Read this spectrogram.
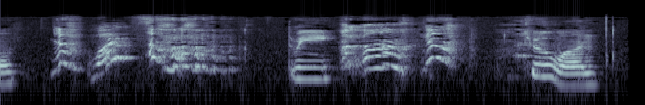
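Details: Vocal sounds broken by sharp, sudden hiccup catches of breath amid laughter; person with hiccups.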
